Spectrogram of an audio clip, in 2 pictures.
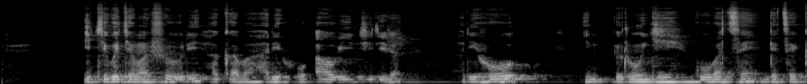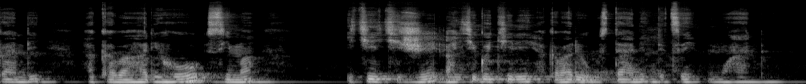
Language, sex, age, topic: Kinyarwanda, female, 18-24, education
